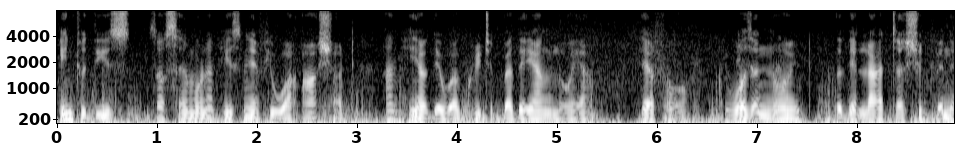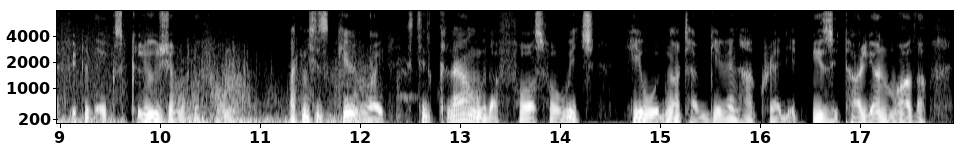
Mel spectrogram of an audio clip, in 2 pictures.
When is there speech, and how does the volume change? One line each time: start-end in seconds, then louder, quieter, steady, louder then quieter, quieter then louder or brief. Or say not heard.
0.0-17.8 steady.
